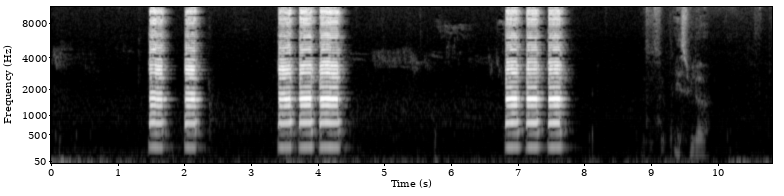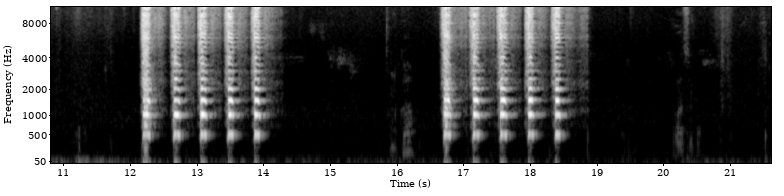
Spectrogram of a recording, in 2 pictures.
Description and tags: My grandfather's Citroen Torpedo 1925 klaxon/horn
twenties, klaxon, citroen, 20s, horn, vintage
